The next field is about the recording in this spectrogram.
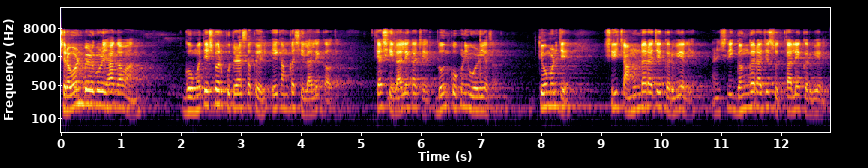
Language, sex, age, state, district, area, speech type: Goan Konkani, male, 18-30, Goa, Bardez, urban, spontaneous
